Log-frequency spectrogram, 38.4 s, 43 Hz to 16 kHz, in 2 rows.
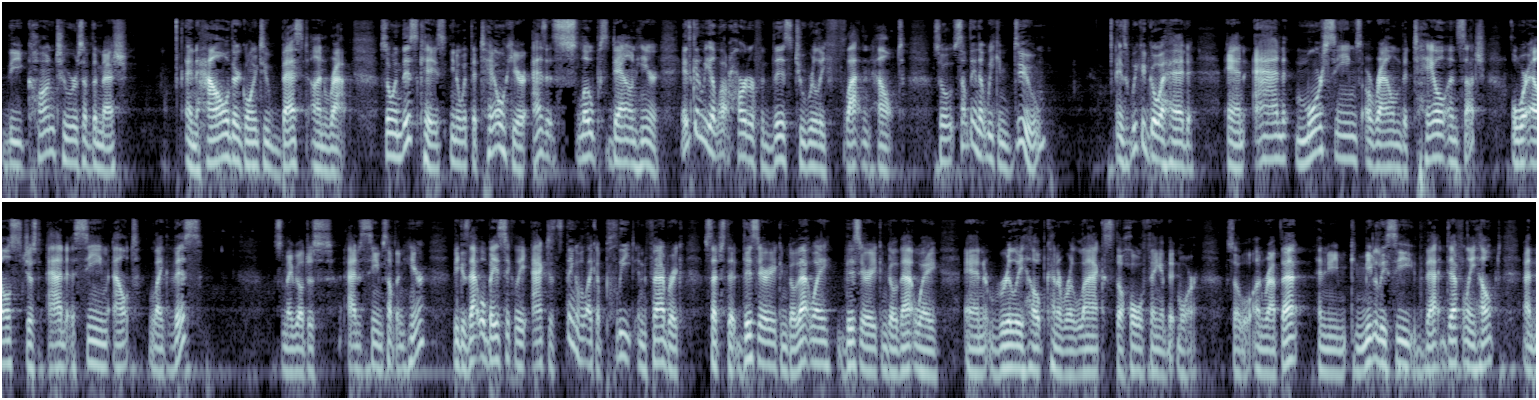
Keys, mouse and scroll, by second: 2.8-6.5 middle drag, 6.5-7.9 d, 6.9-8.7 drag, 8.1-9.8 right drag, 8.1 d, 8.8 d, 10.6-11.9 right drag, 11.9-13.4 middle drag, 13.7 a, 14.4-15.8 middle drag, 16.0 middle click, 17.1-22.7 middle drag, 22.7-25.0 right drag, 23.9 ctrl+e, 25.0 middle click, 25.5 middle click, 25.7-27.4 middle drag, 28.3-30.5 d, 28.6-31.7 drag, 31.4 right click, 31.7 middle click, 32.7-33.8 typing, 32.8-34.4 drag, 34.9 click, 35.6-37.5 middle drag, 36.1 KP_3, 36.5 Tab, 37.3 Tab, 37.5 click, 37.8 Tab.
